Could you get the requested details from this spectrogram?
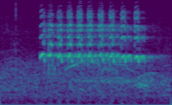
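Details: Levaillant's woodpecker giving a rapid series of about a dozen loud, nasal, evenly spaced notes lasting over a second, over a steady background hiss.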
